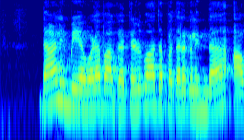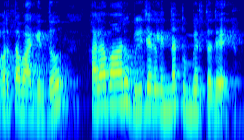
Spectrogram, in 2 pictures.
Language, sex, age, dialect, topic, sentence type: Kannada, female, 56-60, Mysore Kannada, agriculture, statement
